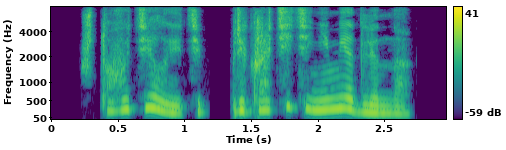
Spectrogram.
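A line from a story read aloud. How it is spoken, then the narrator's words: Embarrassed whisper. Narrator (Russian): прошептала я, краснея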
